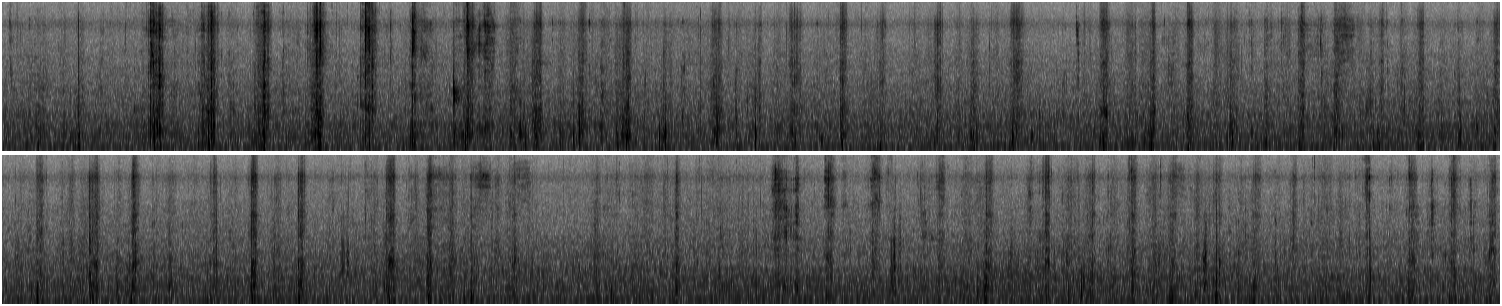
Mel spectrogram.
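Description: Close-miked crunching and chewing of crisp raw vegetables: sharp bites and mouth sounds come thick and fast for the first several seconds, then more sparsely.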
